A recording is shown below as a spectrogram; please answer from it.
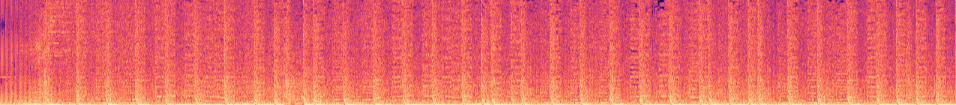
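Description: Hardstyle dance music: a heavy kick drum pounding at a fast, even beat under synths. The bass drops out for a moment about four seconds in, then the beat comes straight back.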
